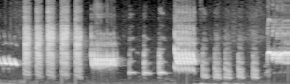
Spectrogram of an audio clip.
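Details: Lively song of an Asian pied starling, used to draw other songbirds into singing: a run of harsh rasping notes, three short low whistles, then buzzy chatter and a steady high whistle.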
